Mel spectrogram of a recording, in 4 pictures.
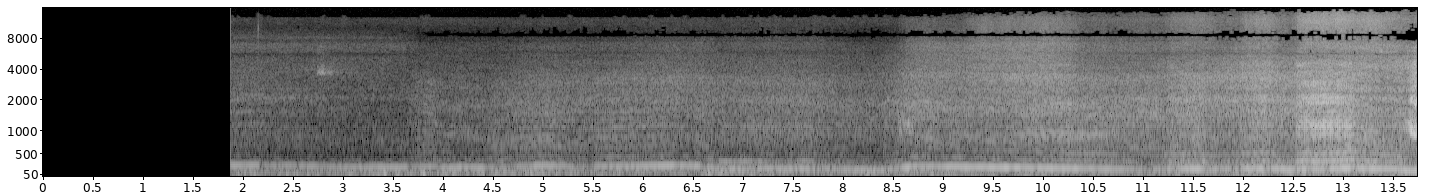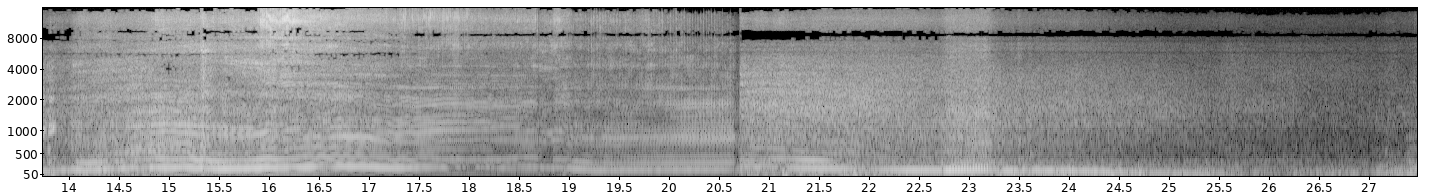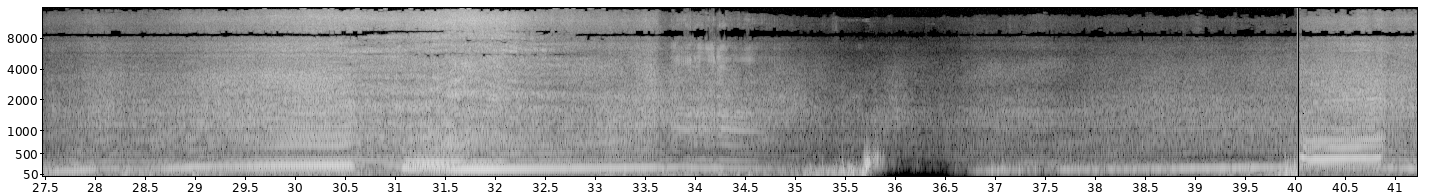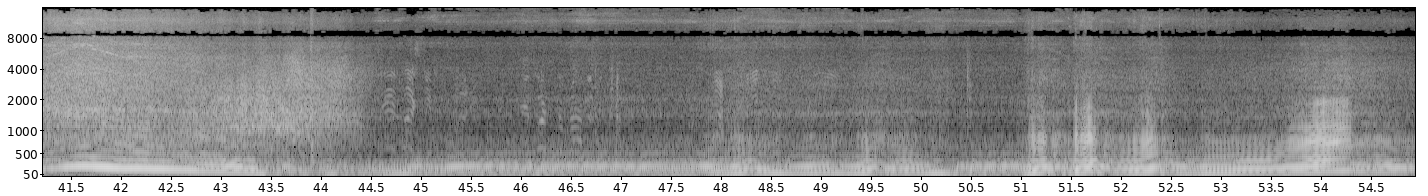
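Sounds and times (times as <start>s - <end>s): race car engine revving: 3.6s - 24.1s, 27.1s - 35.1s, 36.6s - 54.9s.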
